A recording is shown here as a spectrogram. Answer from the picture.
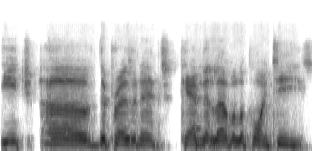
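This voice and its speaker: A man with a Southern US accent, medium pitch, fairly even intonation and a moderate pace. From US South, Arkansas. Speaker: government agricultural advisor. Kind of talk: invited talk to a farmers' forum. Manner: halting, many fillers and repeats.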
